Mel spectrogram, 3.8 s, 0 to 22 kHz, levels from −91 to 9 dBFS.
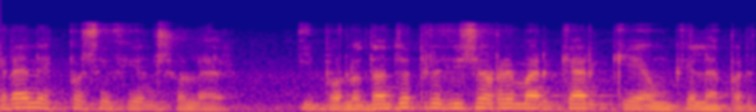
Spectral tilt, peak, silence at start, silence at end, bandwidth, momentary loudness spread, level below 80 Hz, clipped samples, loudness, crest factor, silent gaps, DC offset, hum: -6.5 dB/octave; -6 dBFS; 0 s; 0 s; 9.8 kHz; 10 LU; -50 dBFS; under 0.1%; -22 LUFS; 16 dB; none; under 0.1%; none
